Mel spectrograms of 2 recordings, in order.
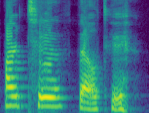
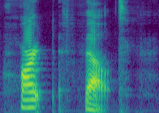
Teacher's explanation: would say heart to felt to right but don't say that don't make that hard T sound rather just forget about that t sound in the middle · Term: soft stopping sound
